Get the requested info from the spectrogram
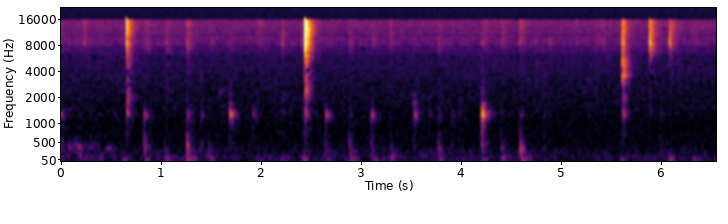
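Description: Faint, irregular clicks and taps of a broken-off brush handle stirring latex and paint in a small plastic tub, the stick knocking against the tub's walls; the loudest tap comes about two and a half seconds in.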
